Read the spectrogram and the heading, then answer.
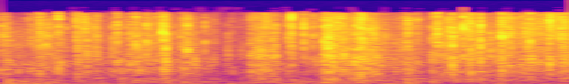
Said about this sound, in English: Opening a bag of chips. Yes. All right. All right. Nice job. Nice rustling job.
